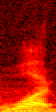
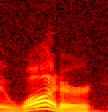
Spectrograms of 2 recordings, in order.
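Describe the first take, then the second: First: It is said in a British accent. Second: It is said in an American accent. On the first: "people in the U A, U K they say water" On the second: "the people in the U S they say water"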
